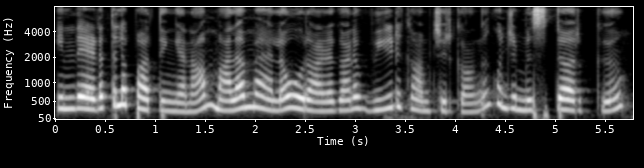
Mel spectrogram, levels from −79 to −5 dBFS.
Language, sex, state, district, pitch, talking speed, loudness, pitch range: Tamil, female, Tamil Nadu, Nilgiris, 290 Hz, 125 wpm, -16 LUFS, 260-315 Hz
